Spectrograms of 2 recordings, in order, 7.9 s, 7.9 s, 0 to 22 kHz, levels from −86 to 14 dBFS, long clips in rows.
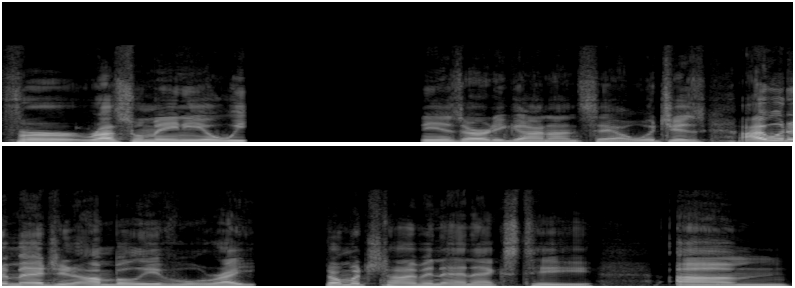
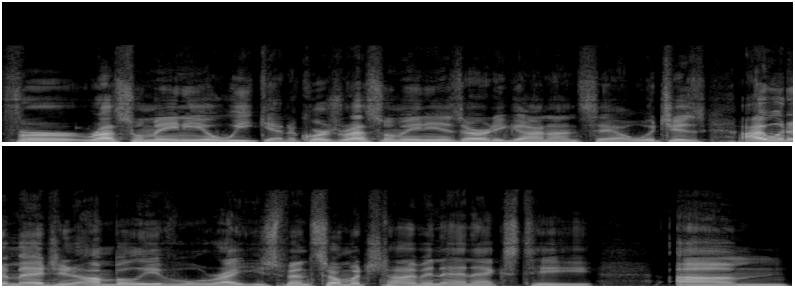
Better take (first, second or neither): second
